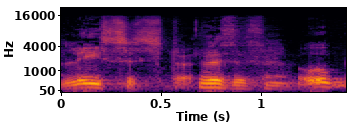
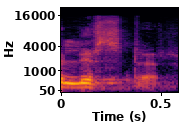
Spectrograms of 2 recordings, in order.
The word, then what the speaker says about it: Leicester: আমি যে বিশ্ববিদ্যালয় থেকে PhD করলাম তার হচ্ছে LEICESTER, লেইসেস্টার, ওটা হচ্ছে লেস্টার।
